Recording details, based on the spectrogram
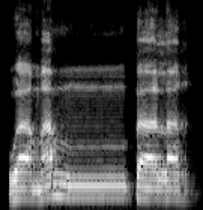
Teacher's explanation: nun sukun bertemu dengan huruf ba bacaan iklab. Nunnya dibaca mim dulu.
